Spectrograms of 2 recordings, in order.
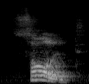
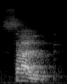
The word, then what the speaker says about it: salt: de esta manera y se pronuncia sold sold no vaya a caer en la tentación de pronunciarlo con a porque no es Salt y recuerden hacer énfasis en la t es muy importante ver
